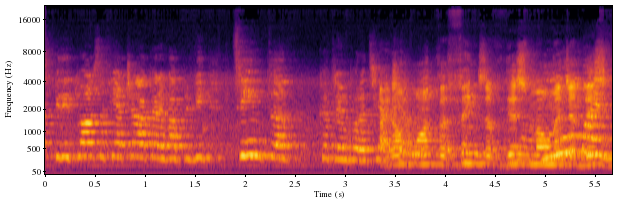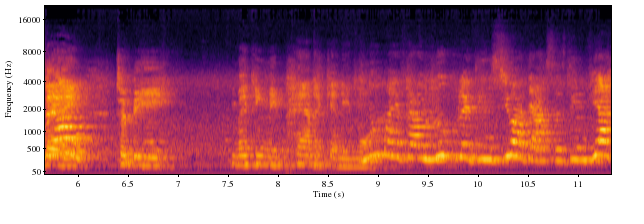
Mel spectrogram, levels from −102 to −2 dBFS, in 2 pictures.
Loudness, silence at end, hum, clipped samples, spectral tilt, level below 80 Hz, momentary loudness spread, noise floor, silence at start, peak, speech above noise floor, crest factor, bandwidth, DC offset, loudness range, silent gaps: -23 LUFS; 0 s; none; under 0.1%; -4 dB/octave; -74 dBFS; 13 LU; -45 dBFS; 0 s; -4 dBFS; 22 dB; 20 dB; 10.5 kHz; under 0.1%; 7 LU; none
